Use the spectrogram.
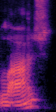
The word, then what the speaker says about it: Lage: There's a Californian named Julian, I believe it's pronounced Lage, Lage, Julian Lage, who is a jazz guitarist who is incredible and incredibly expressive.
